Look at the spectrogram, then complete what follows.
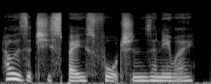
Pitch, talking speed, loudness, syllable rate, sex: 180 Hz, 225 wpm, -19 LUFS, 5.8 syllables/s, female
